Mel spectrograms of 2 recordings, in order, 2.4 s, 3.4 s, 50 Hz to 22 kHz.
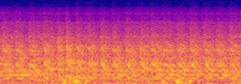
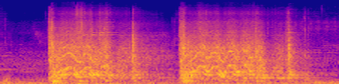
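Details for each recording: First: Diesel 1980s Ford wrecker with a manual transmission, long parked, running on fuel suspected to be heating oil: clattering, raised and slightly surging idle that climbs on its own. High idle with a runaway tendency, cause not confirmed. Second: 1988-ish Ford wrecker tow truck with a standard transmission, long parked, cranked by bypassing a bad solenoid with the start wire: two even cranking bursts with a steady, unlabored whir, no binding or grinding; the engine isn't seized and sounds healthy.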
